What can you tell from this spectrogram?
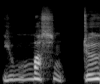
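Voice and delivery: high, slow scolding mother; trembling mother reprimanding her son; mother's reprimand. A narrator's reading. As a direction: scold your son, shaken. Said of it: "reprimanded Leslie severely".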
